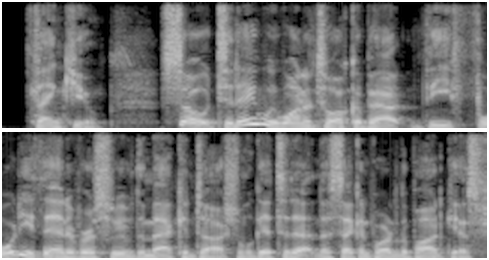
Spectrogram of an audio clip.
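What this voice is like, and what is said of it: Rough, hoarse voice from a cold. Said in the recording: “You can tell by my voice. I've had the worst cold ever for the past week... my rough voice”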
